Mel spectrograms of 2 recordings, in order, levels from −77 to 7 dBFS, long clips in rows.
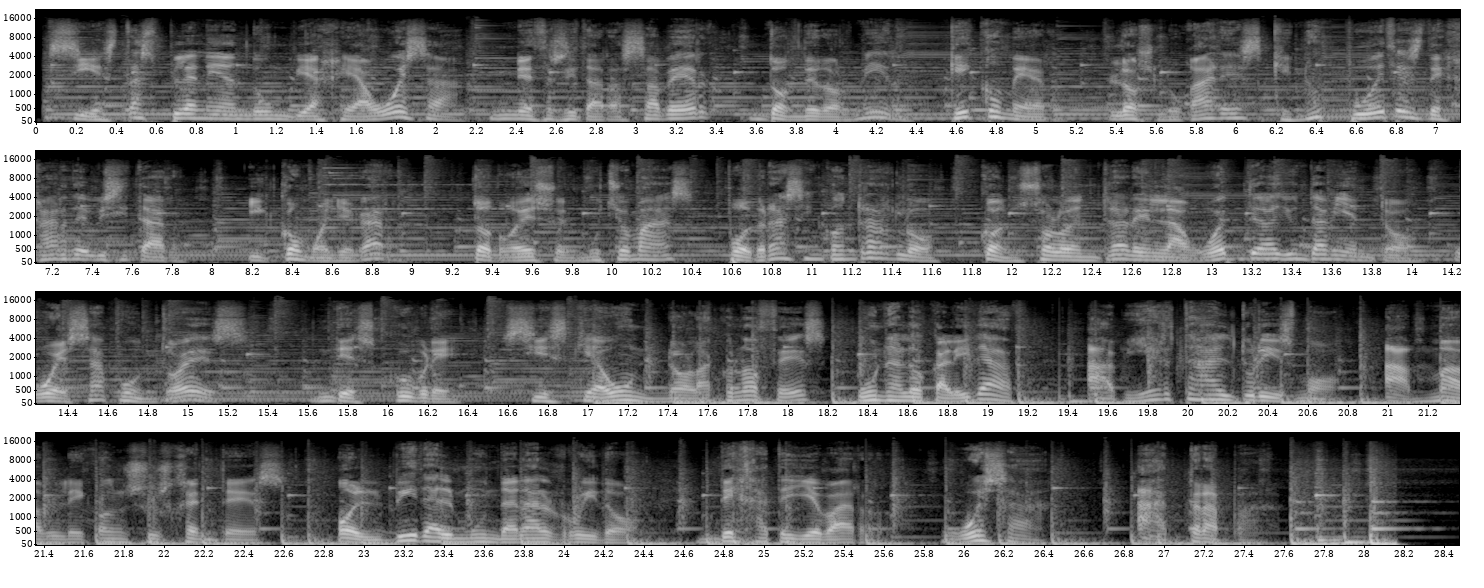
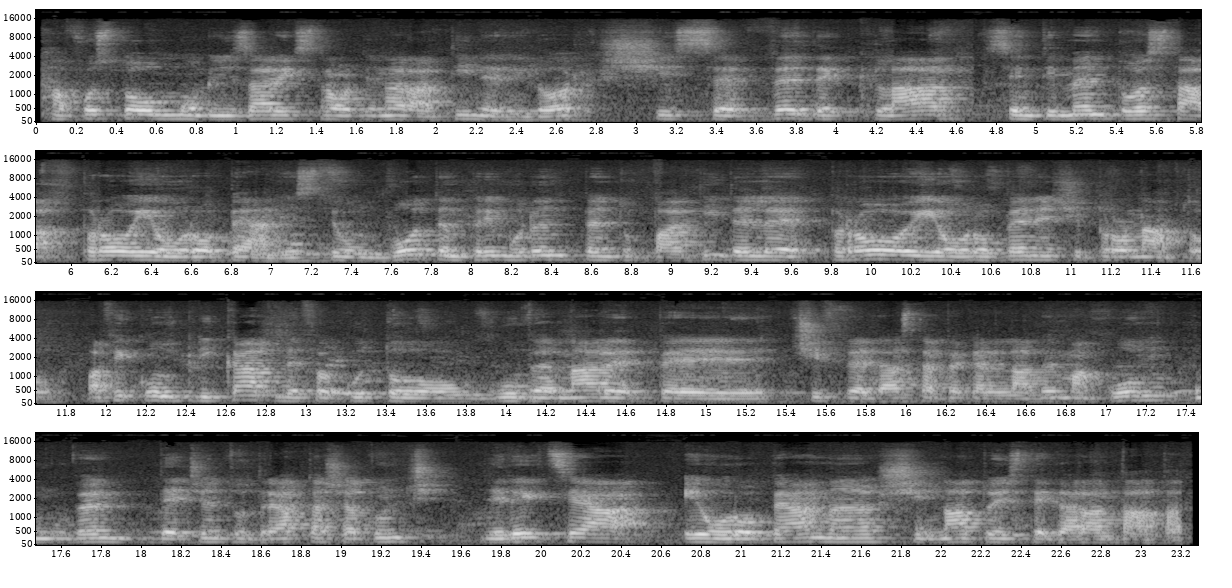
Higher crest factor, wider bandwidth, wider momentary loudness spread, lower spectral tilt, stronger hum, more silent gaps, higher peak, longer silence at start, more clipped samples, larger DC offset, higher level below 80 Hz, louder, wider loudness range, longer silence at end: first, 18 dB vs 12 dB; second, 18 kHz vs over 20 kHz; about the same, 7 LU vs 6 LU; about the same, -4 dB/octave vs -3.5 dB/octave; neither; neither; about the same, 0 dBFS vs 0 dBFS; about the same, 0.05 s vs 0 s; neither; neither; first, -28 dBFS vs -52 dBFS; second, -18 LUFS vs -13 LUFS; about the same, 1 LU vs 3 LU; first, 0.2 s vs 0.05 s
